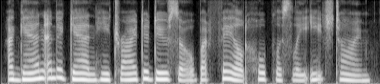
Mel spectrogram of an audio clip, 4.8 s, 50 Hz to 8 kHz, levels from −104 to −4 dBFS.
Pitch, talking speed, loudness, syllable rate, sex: 215 Hz, 165 wpm, -15 LUFS, 4.2 syllables/s, female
